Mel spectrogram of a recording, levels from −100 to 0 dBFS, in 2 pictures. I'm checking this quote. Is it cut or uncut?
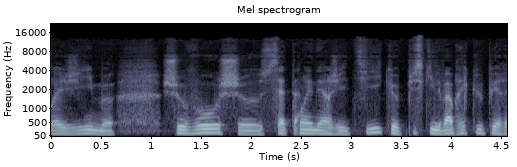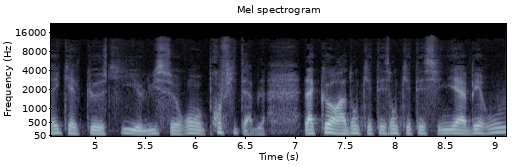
cut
